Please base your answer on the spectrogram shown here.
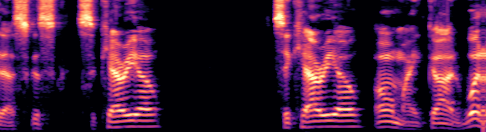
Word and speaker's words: Sicario: Scario serial.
